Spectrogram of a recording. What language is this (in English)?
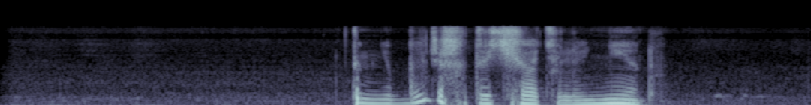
Russian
